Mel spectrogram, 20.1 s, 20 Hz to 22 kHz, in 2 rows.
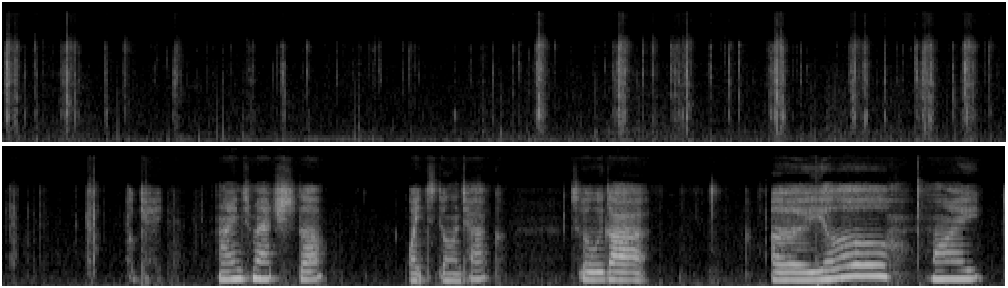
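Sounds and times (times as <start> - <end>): puzzle cube plastic clicking: 0.0 - 12.2.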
